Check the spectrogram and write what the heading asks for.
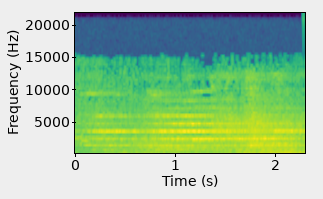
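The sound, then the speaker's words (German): A tram running underground as a subway through a city centre, a steady rumble of wheels on rails with high, sustained whining tones from the motors overhead, continuous throughout with no voices. “Die Straßenbahnen fahren im Zentrum als U-Bahn. Unter dem Marktplatz ist ein Bahnhof entstanden.”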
